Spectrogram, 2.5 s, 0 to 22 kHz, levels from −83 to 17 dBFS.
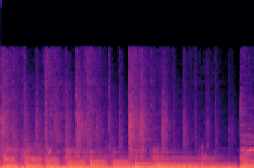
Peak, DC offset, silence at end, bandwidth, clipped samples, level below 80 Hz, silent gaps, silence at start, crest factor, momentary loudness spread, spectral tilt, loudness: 0 dBFS; under 0.1%; 0 s; 16 kHz; under 0.1%; -18 dBFS; none; 0 s; 12 dB; 4 LU; -7 dB/octave; -15 LUFS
